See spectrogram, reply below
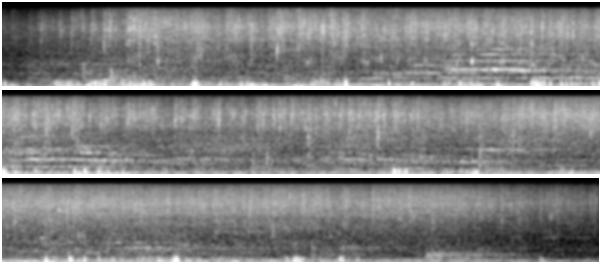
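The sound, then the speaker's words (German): Water splashes and churns continuously for the whole stretch, busy, with sharper slaps scattered throughout and faint, echoing voices in the background, during a school water-familiarization swimming lesson. “Wassergewöhnung.”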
